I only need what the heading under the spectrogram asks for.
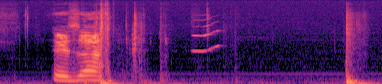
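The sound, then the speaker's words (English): A door at home is opened, swinging with a loud, wavering creak lasting about half a second, followed by faint small clicks and a sharper knock or latch sound near the end. “I heard a sound. It freaked me out. I had to open the door.”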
